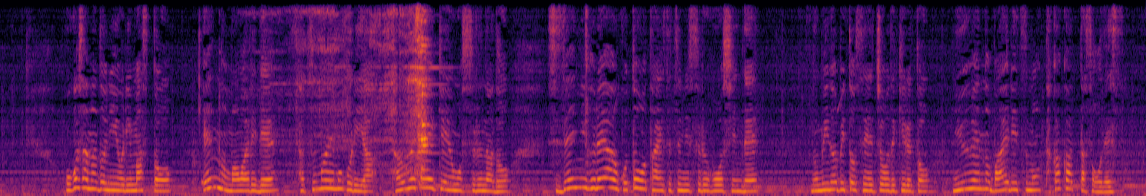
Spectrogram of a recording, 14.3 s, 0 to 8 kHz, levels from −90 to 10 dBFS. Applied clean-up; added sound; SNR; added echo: none; Cutlery, silverware; 4 dB; reverberation time 0.4 s.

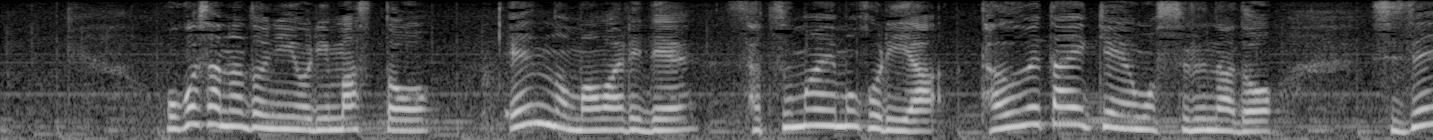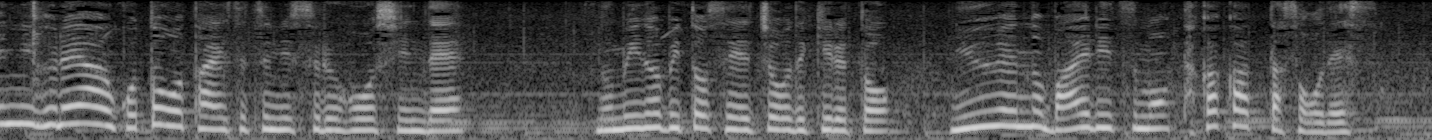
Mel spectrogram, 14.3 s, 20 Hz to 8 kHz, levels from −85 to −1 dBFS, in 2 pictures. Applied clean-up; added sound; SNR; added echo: none; none; none; none.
